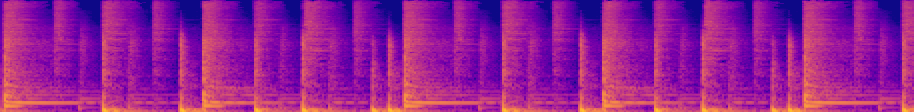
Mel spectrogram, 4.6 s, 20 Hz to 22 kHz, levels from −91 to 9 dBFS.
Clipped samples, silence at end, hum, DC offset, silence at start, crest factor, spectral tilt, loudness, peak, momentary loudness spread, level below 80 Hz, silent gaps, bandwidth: under 0.1%; 0 s; none; under 0.1%; 0 s; 16 dB; -5 dB/octave; -19 LUFS; 0 dBFS; 4 LU; -22 dBFS; none; over 20 kHz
